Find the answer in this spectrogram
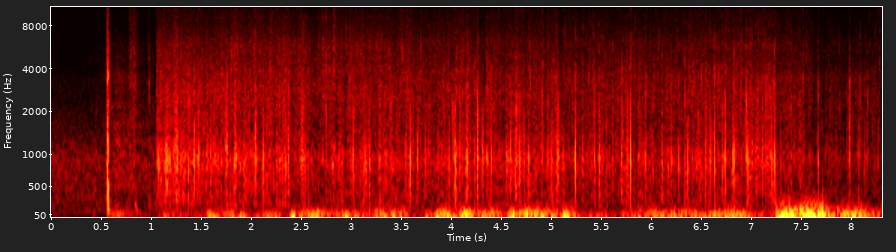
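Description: A single sharp wooden knock about half a second in, as a mallet strikes a stake. Then a heavy shower of rain sets in, pattering densely with countless small ticks over a low rumble that swells near the end.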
